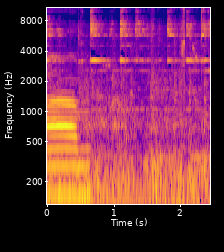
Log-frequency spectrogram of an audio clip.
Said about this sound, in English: And also, there's a train coming, everybody. Again. Again.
